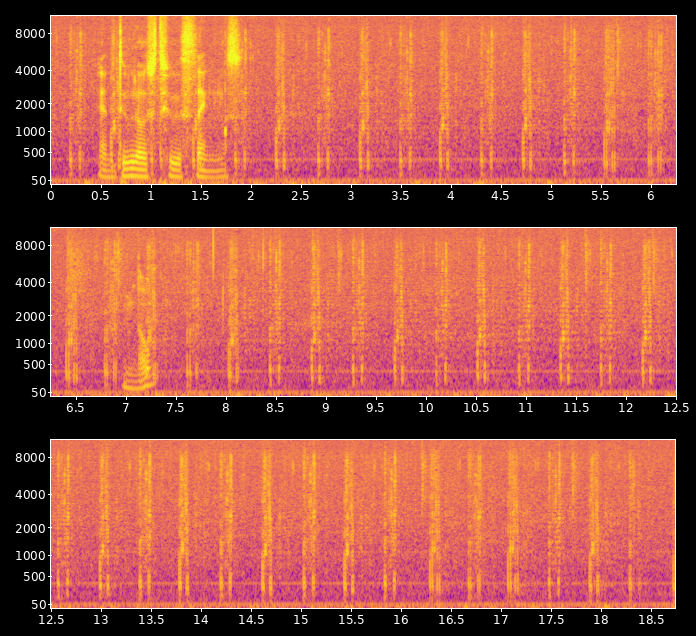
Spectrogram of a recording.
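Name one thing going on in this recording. Footsteps tread steadily and echo along a tunnel.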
